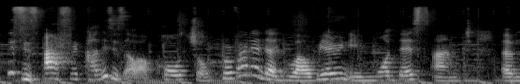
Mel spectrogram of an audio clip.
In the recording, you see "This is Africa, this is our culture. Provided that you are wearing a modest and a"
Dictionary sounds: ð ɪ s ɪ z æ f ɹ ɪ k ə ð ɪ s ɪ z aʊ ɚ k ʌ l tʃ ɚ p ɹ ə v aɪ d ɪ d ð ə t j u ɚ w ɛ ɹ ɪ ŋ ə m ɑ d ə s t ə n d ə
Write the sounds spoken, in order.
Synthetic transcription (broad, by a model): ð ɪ s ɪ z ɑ f ɹ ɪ k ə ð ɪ s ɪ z aʊ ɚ k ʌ l tʃ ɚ p ɹ ə v aɪ d ɪ d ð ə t j u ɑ w ɛ ɹ ɪ ŋ ə m ɑ d ə s t ə n d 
